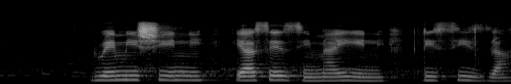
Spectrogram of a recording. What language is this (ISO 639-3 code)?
zul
